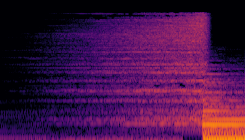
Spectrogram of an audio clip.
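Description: A rising whoosh, a noise swell that grows steadily louder and brighter and cuts off suddenly at the end, leading into the title music.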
